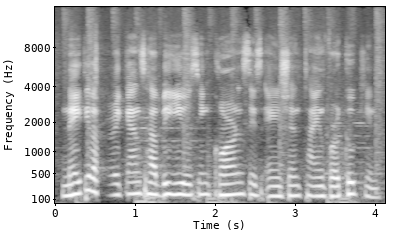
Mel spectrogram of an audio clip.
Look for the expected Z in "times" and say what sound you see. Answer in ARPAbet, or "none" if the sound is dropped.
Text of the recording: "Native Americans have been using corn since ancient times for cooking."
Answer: none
